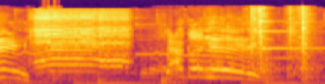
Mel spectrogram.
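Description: Goat bleating twice, the second call falling in pitch.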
